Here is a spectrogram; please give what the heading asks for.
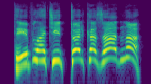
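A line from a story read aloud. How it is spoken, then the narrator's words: Shouting mother. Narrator (Russian): кричала мама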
